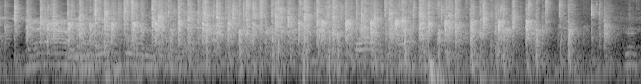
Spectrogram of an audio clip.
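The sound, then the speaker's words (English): An audience applauds steadily to vote for Star Trek V: The Final Frontier as the worst Star Trek movie, with dense overlapping hand claps that keep up a lively, fairly loud roar for several seconds before starting to thin out toward the end. “I want you to applaud for which one you think is the worst.”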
